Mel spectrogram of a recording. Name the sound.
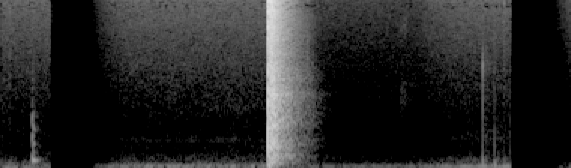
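balloon bursting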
